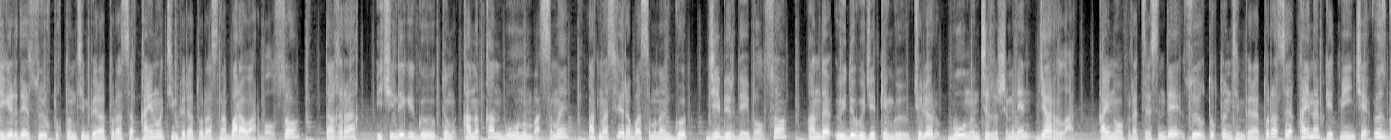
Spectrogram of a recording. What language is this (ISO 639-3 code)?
kir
